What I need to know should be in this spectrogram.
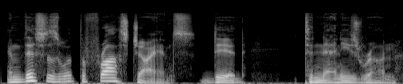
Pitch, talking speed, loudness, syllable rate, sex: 105 Hz, 165 wpm, -19 LUFS, 3.6 syllables/s, male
